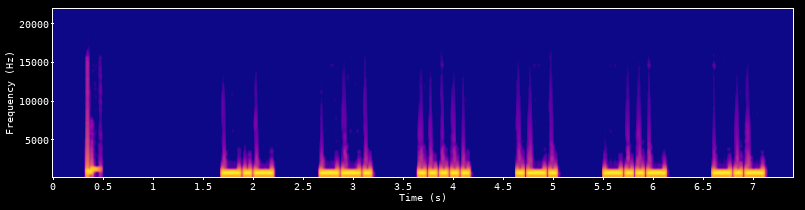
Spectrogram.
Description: Morse code, heard as a keyed tone, about 22 wpm, spaced as for 12 wpm, 700 Hz. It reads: KG5RXK
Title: USA Call Signs - 3x Character Spacing - 22wpm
